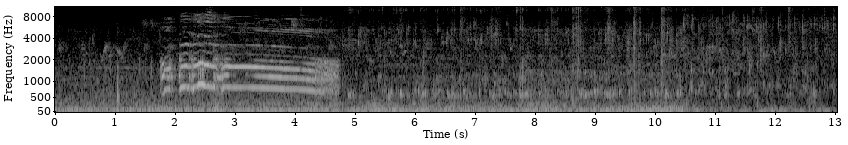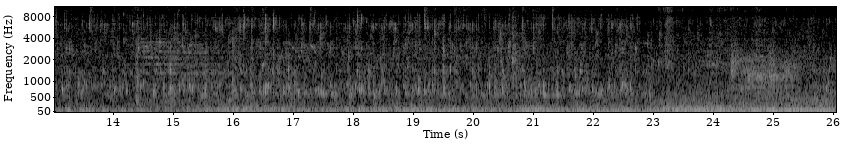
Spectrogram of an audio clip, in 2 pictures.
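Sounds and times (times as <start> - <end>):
rooster crowing: 1.8 - 4.8.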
